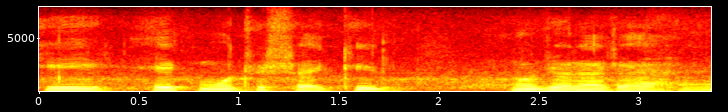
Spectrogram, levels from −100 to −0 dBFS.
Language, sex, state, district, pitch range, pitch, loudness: Hindi, male, Bihar, Katihar, 130-135 Hz, 130 Hz, -17 LUFS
